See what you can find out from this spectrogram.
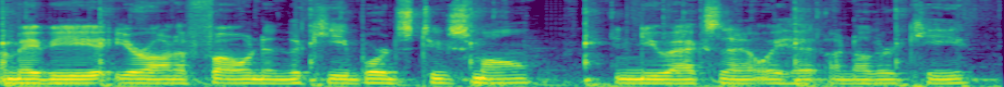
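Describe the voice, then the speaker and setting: Talking at a fairly quick pace in a monotone, flat delivery, a man is heard with audible room echo and noticeable background noise. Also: fairly low pitch for a man. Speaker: video game streamer. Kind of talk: live gameplay commentary. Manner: stutters, trips over words; casual, filler-heavy.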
